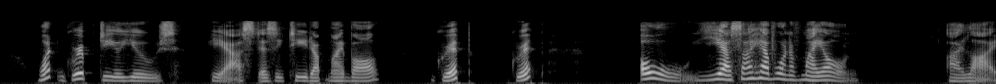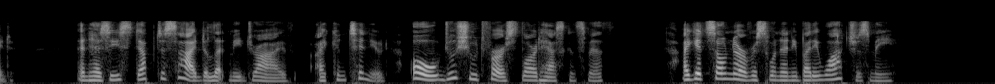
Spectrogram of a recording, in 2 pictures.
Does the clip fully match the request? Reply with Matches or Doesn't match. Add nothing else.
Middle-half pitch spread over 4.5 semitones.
Matches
